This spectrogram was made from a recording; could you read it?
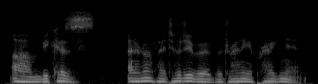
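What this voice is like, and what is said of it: Whispering. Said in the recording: “Why am I whispering? ... because we've got headsets on, probably.”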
